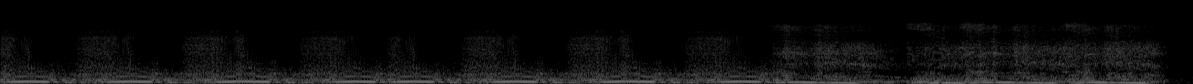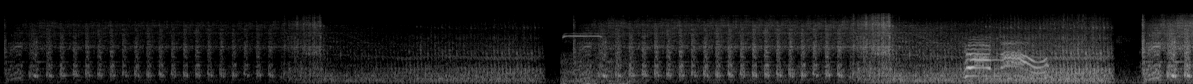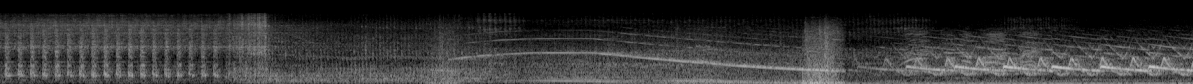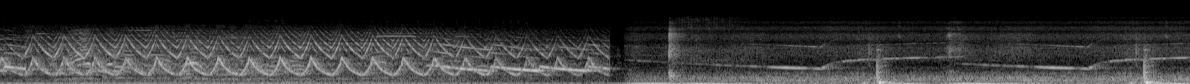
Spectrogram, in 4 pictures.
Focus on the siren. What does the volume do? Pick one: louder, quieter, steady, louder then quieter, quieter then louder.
louder then quieter.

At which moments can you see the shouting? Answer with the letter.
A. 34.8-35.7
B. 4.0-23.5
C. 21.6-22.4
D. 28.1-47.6
C.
